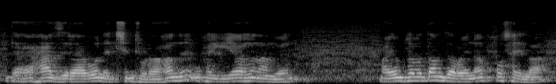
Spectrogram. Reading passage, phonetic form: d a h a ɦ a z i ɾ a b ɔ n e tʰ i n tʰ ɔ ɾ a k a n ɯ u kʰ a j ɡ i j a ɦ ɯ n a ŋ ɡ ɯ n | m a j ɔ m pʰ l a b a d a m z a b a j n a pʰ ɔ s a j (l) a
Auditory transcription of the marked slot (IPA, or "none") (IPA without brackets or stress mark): l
